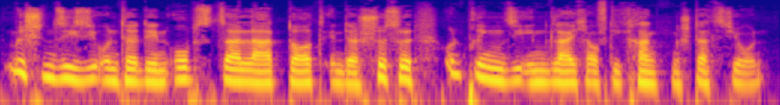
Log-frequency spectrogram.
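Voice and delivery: a motherly hedgehog giving orders. Acted. Frau Igel giving instructions.

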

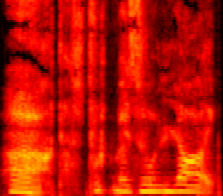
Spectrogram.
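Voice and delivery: put-on high childlike whisper into the ear. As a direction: whisper pityingly into the wolf's ear. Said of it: "flüsterte es in sein großes Ohr".

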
